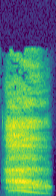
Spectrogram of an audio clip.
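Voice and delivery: sharp, high intake of breath; delighted gasp. A narrator's reading. Wonka learning Charlie is last, gasping in delight. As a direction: gasp in happy amazement.

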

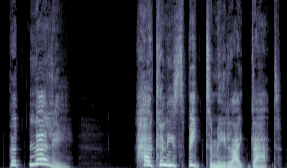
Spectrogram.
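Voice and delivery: high, wounded protest; indignant cry. A narrator's reading. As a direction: appeal to her in outrage. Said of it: "she cried".

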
